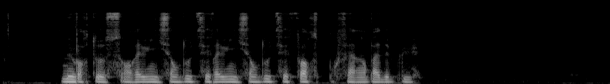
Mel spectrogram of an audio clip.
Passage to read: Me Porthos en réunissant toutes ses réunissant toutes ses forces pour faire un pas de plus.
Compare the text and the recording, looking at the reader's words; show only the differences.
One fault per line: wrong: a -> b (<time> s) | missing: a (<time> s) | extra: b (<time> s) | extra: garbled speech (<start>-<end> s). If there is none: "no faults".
no faults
